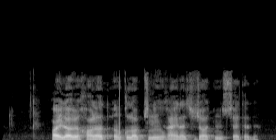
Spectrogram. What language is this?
Uzbek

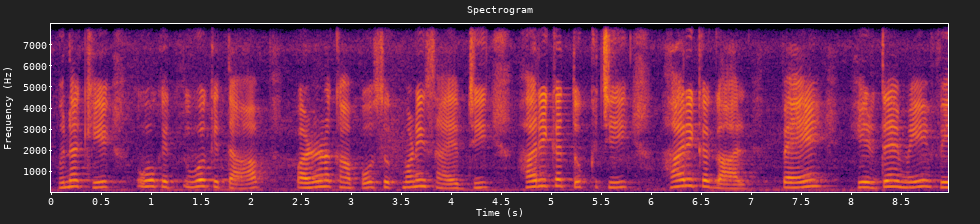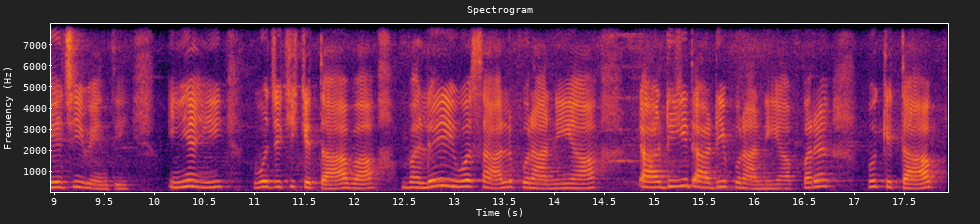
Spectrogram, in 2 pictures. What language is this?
Sindhi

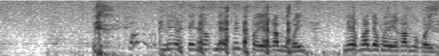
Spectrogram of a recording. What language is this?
Serer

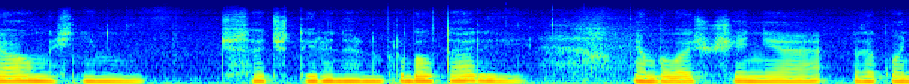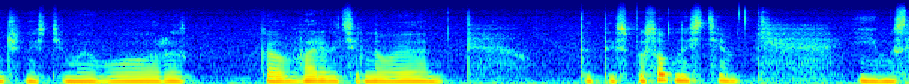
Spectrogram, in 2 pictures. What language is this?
Russian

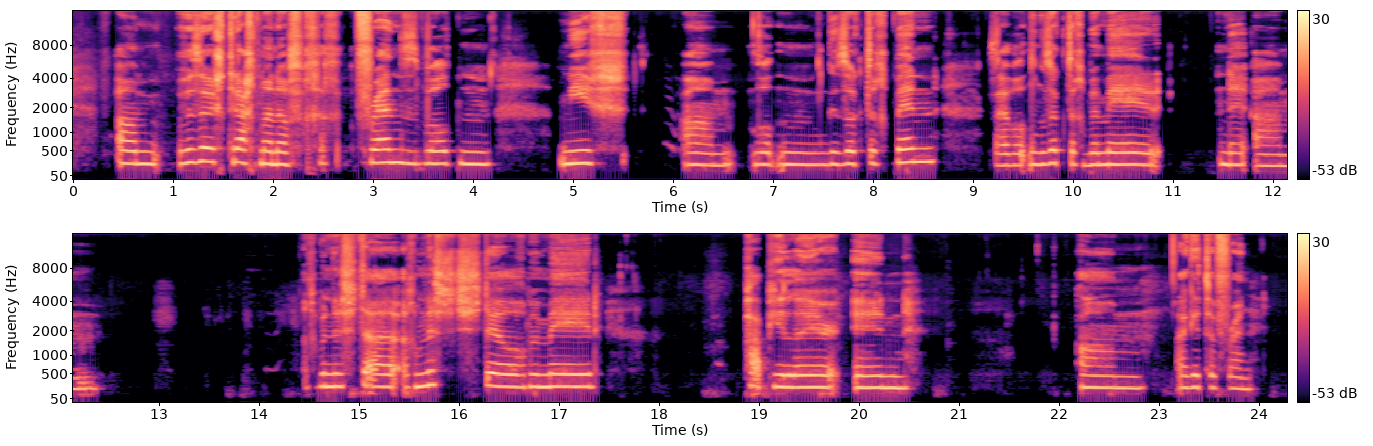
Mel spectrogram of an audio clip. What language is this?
Yiddish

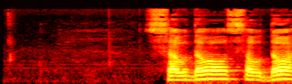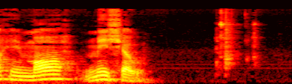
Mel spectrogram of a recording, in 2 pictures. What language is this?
Wakhi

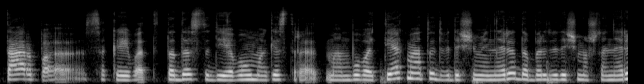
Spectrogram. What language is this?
Lithuanian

